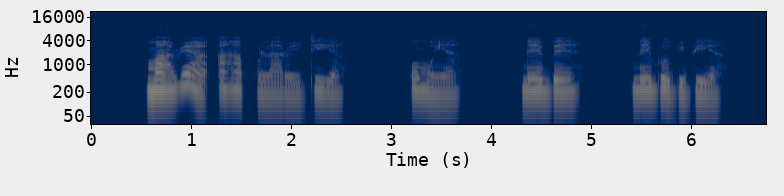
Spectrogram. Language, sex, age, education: Igbo, female, 30-45, tertiary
